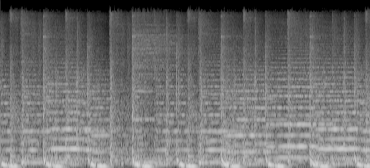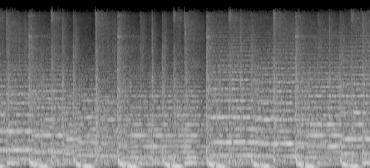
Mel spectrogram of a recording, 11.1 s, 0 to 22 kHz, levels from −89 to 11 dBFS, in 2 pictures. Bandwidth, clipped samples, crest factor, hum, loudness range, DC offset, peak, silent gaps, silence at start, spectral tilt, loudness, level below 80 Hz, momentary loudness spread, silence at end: 17 kHz; under 0.1%; 12 dB; none; 2 LU; under 0.1%; 0 dBFS; none; 0 s; -5.5 dB/octave; -13 LUFS; -18 dBFS; 4 LU; 0 s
